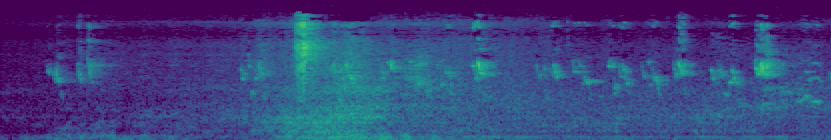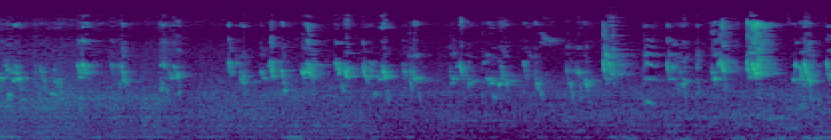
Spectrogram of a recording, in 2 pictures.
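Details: Budgerigars chattering in a busy, continuous warble of many quick, high clicks and chirps, with a brief loud low rumble near the start.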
